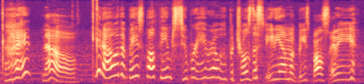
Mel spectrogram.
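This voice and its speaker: High, animated, chirpy wife. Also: female voice, normal speed, faint music behind. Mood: strained, needling. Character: forcedly cheerful, bickering wife, sharp-tongued and sweet. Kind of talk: video game voice acting.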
